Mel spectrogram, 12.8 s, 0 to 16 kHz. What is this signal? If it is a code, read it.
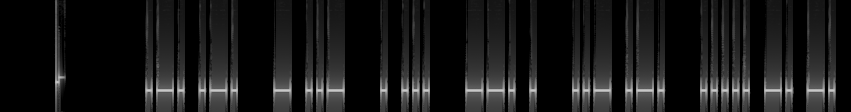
Morse code, heard as a keyed tone, about 15 wpm, 600 Hz. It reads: RR TU ES GE UR 5NN
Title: SOTA QSO Practice 15wpm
